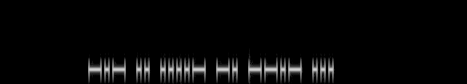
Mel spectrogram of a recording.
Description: Morse code, heard as a keyed tone, about 30 wpm, 700 Hz. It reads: KI4NQS
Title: USA Call Signs - 6 Characters - 3x Character Spacing - 30wpm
